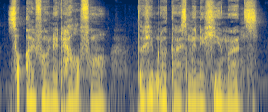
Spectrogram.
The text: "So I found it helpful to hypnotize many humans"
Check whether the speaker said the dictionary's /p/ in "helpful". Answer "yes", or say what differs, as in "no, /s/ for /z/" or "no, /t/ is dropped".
yes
